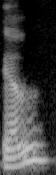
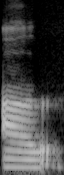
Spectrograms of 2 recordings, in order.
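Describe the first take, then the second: First: The letter name starts with an 'e' vowel. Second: The letter name starts with an 'a' vowel. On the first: This is how we usually say it. The speaker calls it wrong. "সবাই বলি না এল, কিন্তু এটা এল না" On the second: This is the proper way to say it. The speaker calls it right. "এটা আল"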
